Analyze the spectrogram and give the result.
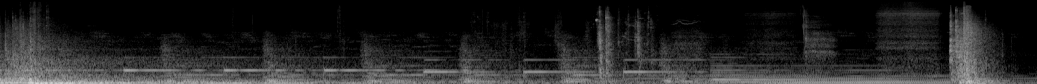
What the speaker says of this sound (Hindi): दरवाजा तोड़ोगी क्या? तुम्हारे बाप का दरवाजा नहीं है।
